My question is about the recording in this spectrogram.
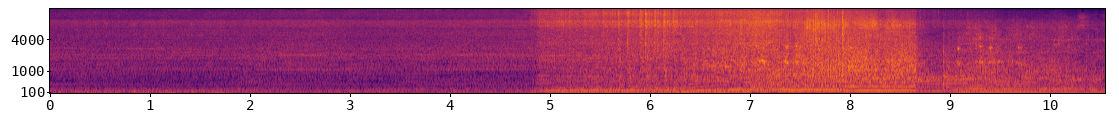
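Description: Two drag-racing cars, a Subaru Impreza WRX turbo and a VW Golf 1.9 TDI diesel, run at the start line and then launch about five seconds in. The sound jumps to a loud rush with the engines climbing in pitch as they accelerate hard, then drops suddenly to a lower pitch near the end.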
